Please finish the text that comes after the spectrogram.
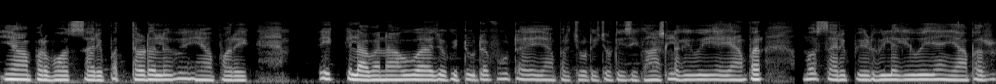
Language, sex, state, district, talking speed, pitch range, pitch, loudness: Hindi, female, Uttar Pradesh, Hamirpur, 235 wpm, 210-225 Hz, 215 Hz, -17 LUFS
